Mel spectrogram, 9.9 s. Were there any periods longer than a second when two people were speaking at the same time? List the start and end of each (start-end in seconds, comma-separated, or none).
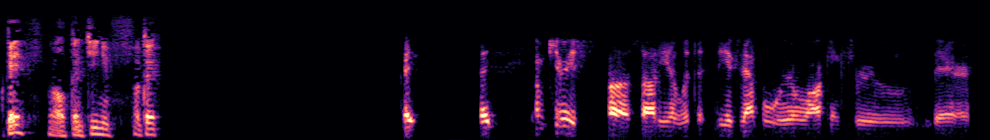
none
